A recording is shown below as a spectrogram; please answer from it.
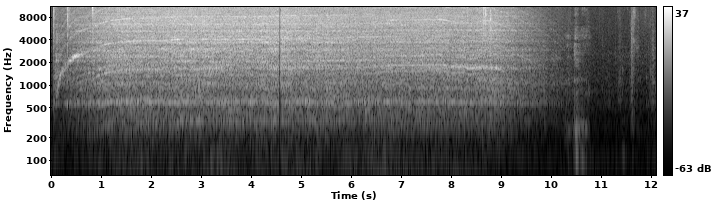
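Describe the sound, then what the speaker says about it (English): An electric stand mixer kneads sourdough bread dough with a steady, loud whirring motor hum that holds for about nine seconds, then winds down and stops, leaving faint handling noises. "Now I'm going to mix everything for about 4 minutes."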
